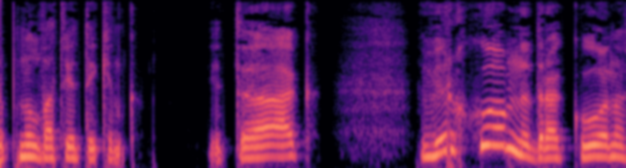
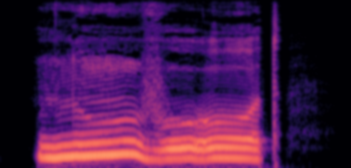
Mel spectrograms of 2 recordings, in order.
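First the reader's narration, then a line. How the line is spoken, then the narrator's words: Groaning. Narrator (Russian): застонал Смаркала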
